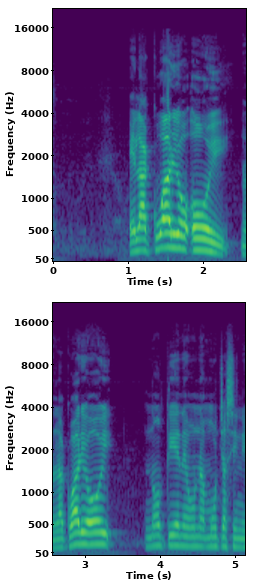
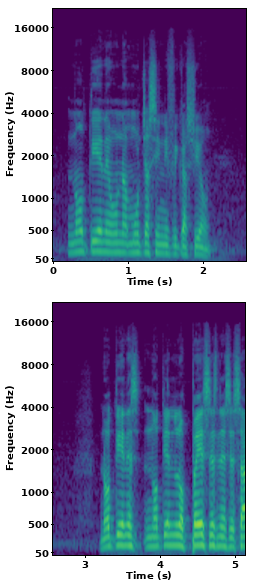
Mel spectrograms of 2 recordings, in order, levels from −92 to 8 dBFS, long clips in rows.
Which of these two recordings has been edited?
first; 1 cut; at 2.5 s

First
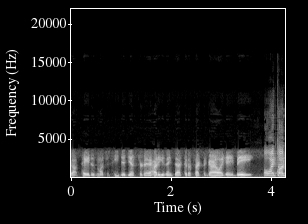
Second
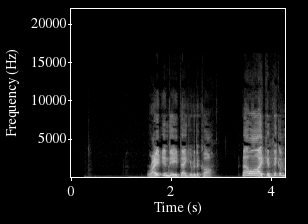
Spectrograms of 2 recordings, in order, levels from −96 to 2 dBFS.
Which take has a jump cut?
second; 1 cut; at 3.3 s

